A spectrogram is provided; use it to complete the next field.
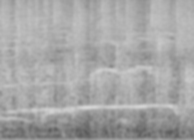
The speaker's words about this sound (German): Erstmal einen riesengroßen Applaus.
